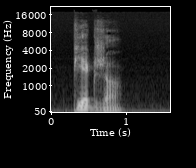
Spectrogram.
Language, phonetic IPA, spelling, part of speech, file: Polish, [ˈpʲjɛɡʒa], piegża, noun, Pl-piegża.ogg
